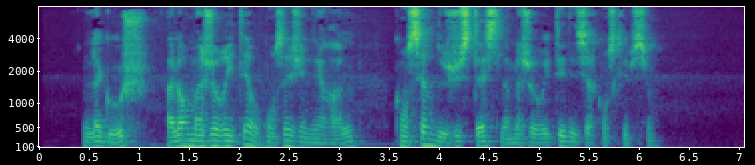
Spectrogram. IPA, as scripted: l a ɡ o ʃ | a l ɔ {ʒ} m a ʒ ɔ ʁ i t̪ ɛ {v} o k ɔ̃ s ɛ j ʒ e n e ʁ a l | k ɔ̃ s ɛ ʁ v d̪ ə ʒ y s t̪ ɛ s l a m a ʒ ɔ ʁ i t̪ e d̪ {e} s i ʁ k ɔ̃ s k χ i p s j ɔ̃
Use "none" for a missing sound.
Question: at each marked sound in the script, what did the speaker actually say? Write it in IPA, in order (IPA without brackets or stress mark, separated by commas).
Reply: ʁ, ʁ, e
